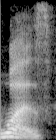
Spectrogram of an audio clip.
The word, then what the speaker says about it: was: would pronounce it wise but this vowel sound is actually the short u sound uh so and then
